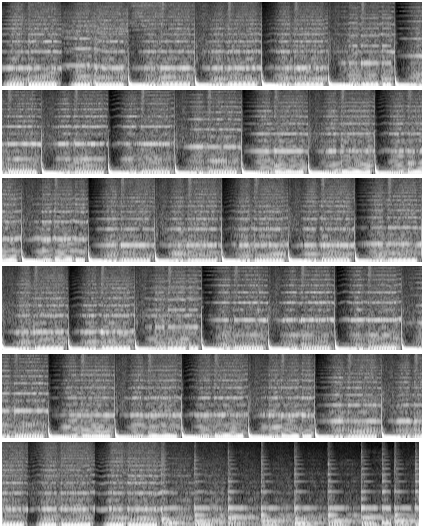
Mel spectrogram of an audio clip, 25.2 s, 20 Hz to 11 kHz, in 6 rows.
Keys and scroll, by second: 4.8 ctrl+z, 14.3 ctrl+z.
